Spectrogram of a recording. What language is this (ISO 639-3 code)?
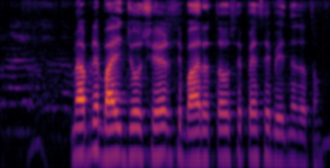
hin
